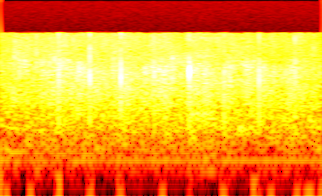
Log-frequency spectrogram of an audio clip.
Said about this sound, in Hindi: ताली बजाओ उसको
